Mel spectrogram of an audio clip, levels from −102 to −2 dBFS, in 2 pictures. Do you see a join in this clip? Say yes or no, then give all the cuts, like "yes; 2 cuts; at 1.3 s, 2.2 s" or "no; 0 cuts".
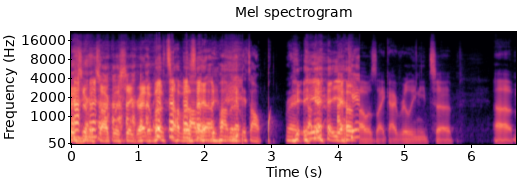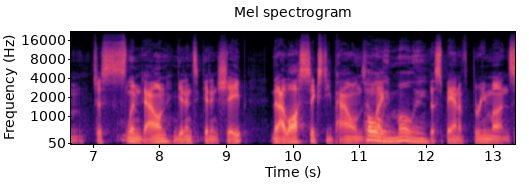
yes; 2 cuts; at 2.6 s, 4.3 s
